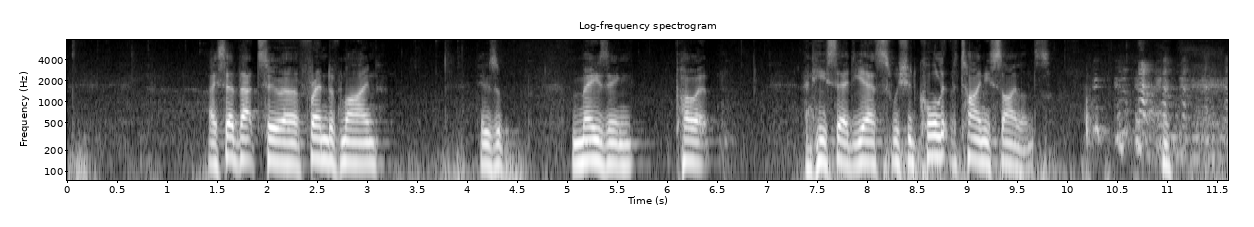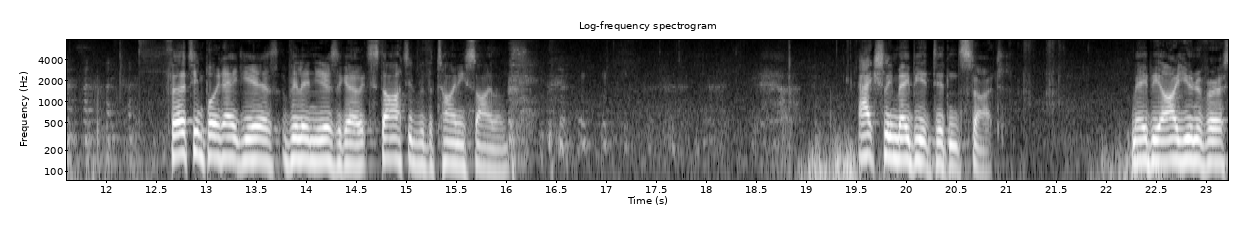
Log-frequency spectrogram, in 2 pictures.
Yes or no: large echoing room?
yes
